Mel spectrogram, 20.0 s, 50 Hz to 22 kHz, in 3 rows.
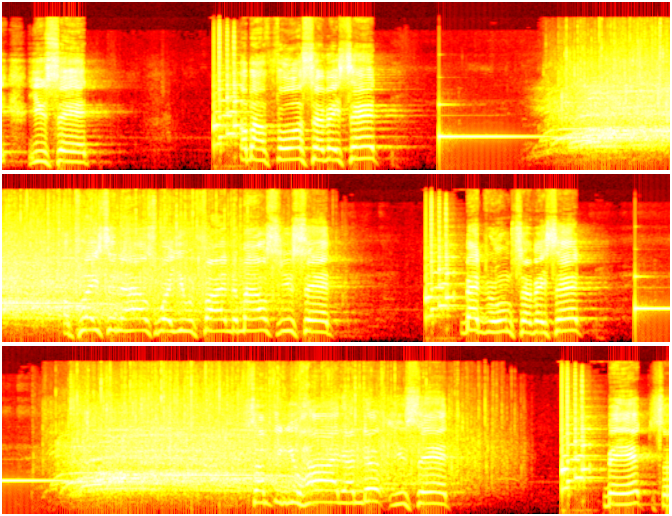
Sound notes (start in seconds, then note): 4.4 tone dinging; 5.4 audience clapping and cheering; 13.0 tone dinging; 13.7 audience clapping and cheering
